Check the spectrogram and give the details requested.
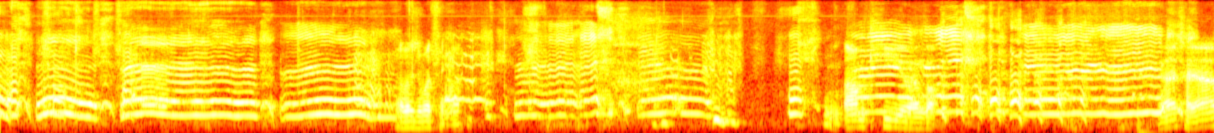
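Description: Repeated loud, high-pitched wailing cries from more than one infant, broken by whimpers and babble in a small room.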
